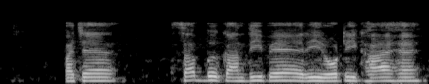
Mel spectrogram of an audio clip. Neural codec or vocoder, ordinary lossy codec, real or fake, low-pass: none; Opus, 24 kbps; real; 7.2 kHz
